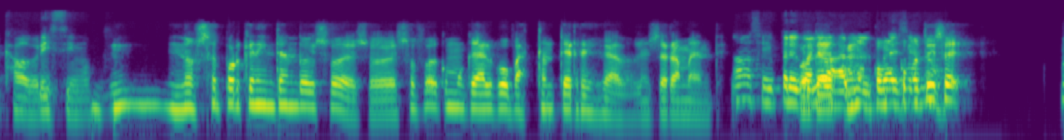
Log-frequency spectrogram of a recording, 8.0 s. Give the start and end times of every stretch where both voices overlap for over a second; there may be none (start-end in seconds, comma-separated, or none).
6.0-7.2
